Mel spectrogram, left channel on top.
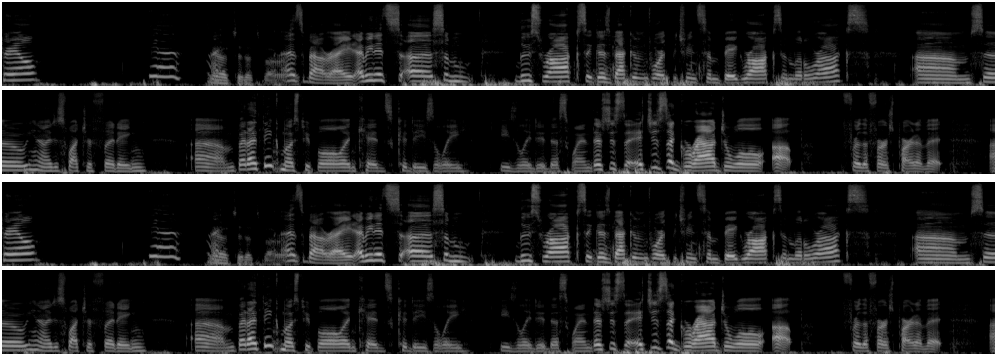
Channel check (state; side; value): normal; both; correlation 0.87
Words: Yeah, I'd say that's about right. That's about right. I mean, it's some loose rocks. It goes back and forth between some big rocks and little rocks. So, just watch your footing. But I think most people and kids could easily do this one. It's just a gradual up for the first part of it.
